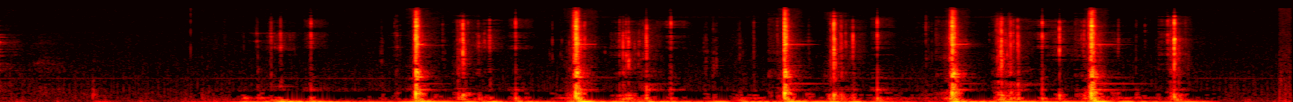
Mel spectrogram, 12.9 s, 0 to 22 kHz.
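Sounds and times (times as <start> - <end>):
teletype keyboard typing: 2.5 - 12.0.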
